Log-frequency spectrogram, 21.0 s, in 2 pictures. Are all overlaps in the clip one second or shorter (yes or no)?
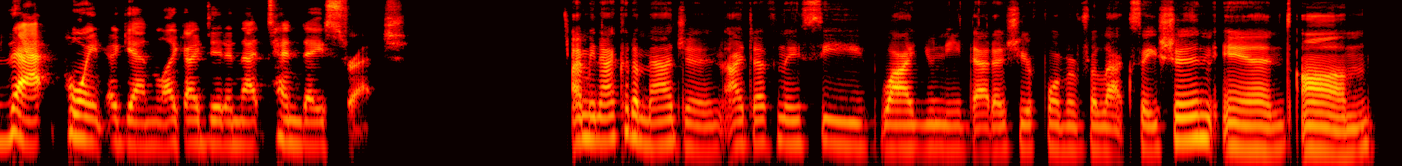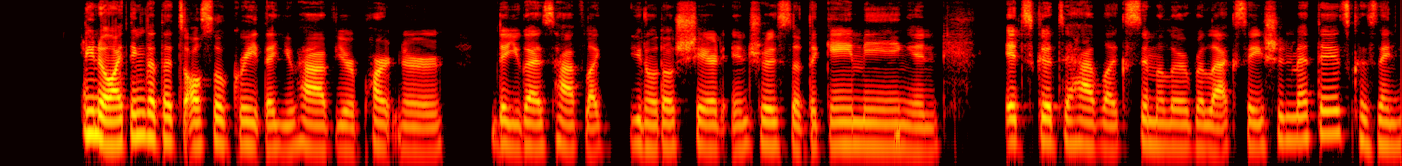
yes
